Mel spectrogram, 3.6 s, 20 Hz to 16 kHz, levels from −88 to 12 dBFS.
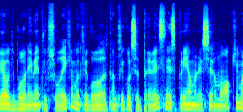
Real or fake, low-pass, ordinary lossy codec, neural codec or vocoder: fake; 14.4 kHz; Opus, 64 kbps; codec, 44.1 kHz, 3.4 kbps, Pupu-Codec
